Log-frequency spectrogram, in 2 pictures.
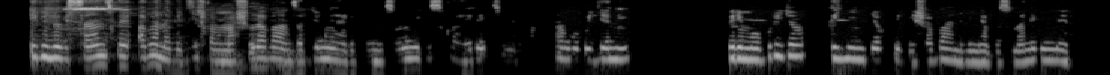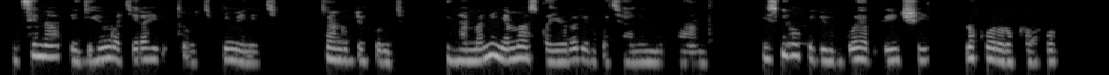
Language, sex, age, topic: Kinyarwanda, female, 25-35, education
